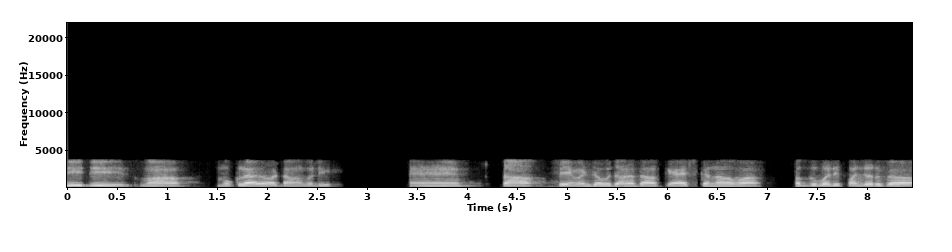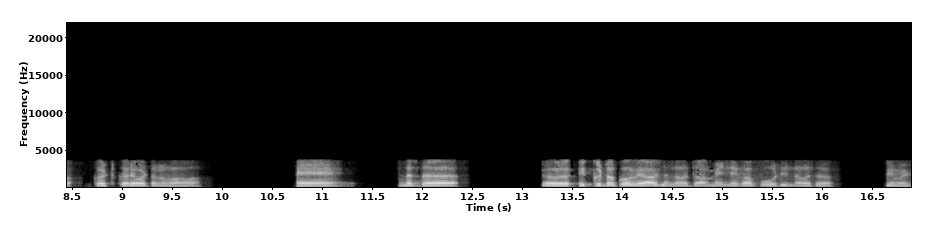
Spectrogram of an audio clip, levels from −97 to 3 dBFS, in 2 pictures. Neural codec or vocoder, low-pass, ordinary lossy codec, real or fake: codec, 16 kHz, 16 kbps, FreqCodec, smaller model; 3.6 kHz; AAC, 24 kbps; fake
